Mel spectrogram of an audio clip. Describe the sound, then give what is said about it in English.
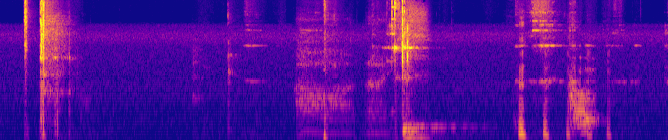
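Several sharp metallic pops and clinks as bottle caps are pried off, with a small cap clattering onto a hard floor, the bursts scattered unevenly across a few seconds. “My bottle cap hit the floor.”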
